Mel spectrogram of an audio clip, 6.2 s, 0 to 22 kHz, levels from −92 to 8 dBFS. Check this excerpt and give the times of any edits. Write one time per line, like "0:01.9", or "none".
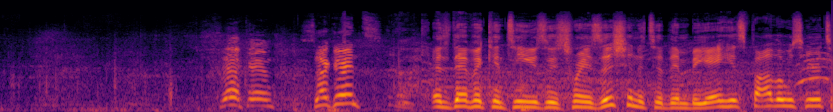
0:03.2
